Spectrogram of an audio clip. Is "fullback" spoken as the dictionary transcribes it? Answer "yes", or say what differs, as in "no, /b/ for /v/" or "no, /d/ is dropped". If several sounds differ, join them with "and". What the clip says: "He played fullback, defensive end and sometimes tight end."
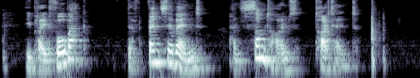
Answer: no, /l/ is dropped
